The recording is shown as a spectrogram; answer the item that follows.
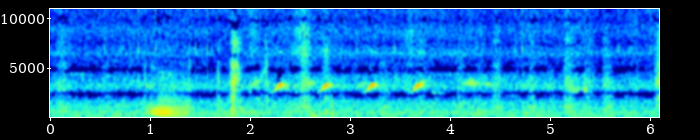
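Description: A young baby gives one short coo that falls in pitch, about a second in. Then come four quick, high, rising chirps of a bird, about two a second.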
